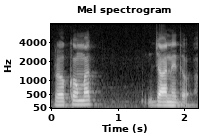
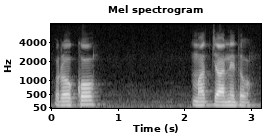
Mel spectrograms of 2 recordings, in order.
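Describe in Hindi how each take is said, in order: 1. दूसरे शब्द के ठीक बाद एक विराम है। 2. पहले शब्द के ठीक बाद एक विराम है। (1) "यहाँ पर जानो दो की बात हो रही है" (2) "यहाँ पर न जाने दो की बात हो रही है"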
